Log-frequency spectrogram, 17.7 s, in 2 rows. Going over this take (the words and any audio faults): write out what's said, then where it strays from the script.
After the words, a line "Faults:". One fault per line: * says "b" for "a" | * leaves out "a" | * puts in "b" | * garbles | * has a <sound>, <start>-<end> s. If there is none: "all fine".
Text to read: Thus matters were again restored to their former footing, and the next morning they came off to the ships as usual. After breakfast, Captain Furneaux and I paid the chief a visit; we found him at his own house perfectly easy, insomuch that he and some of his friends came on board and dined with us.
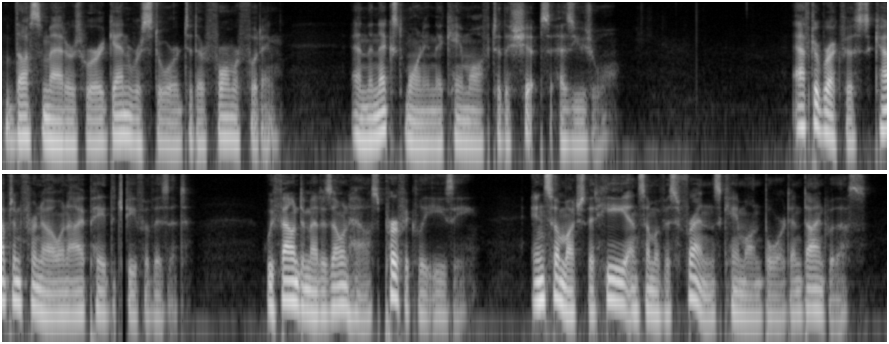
Thus matters were again restored to their former footing, and the next morning they came off to the ships as usual. After breakfast, Captain Furneaux and I paid the chief a visit; we found him at his own house perfectly easy, insomuch that he and some of his friends came on board and dined with us.
Faults:
* has a dropout, 10.0-10.1 s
